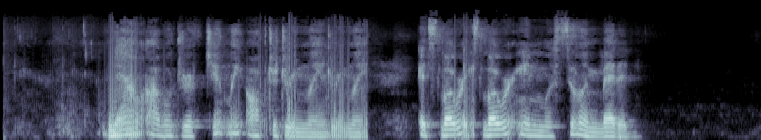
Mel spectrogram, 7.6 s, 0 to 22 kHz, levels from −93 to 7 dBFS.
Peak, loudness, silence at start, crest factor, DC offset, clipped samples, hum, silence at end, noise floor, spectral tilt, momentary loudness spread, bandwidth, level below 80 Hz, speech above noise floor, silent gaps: 0 dBFS; -16 LUFS; 0.6 s; 18 dB; under 0.1%; under 0.1%; none; 1.25 s; -69 dBFS; -5.5 dB/octave; 9 LU; 13.5 kHz; -46 dBFS; 53 dB; none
